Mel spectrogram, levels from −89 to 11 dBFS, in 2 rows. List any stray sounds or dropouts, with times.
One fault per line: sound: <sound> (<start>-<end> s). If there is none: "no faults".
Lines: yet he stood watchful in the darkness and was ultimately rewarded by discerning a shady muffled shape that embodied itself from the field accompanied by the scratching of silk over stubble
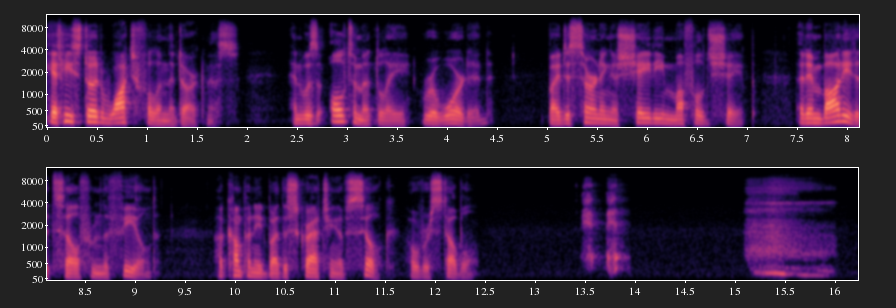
sound: throat clearing (13.4-14.0 s)
sound: sigh (15.1-16.0 s)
